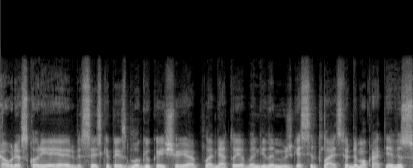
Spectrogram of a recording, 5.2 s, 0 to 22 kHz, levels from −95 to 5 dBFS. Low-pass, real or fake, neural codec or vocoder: 14.4 kHz; real; none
